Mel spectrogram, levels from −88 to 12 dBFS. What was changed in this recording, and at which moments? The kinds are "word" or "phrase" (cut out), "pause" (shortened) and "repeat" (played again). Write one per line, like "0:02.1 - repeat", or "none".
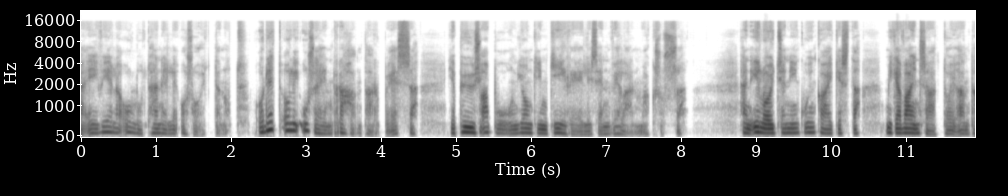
0:02.3 - pause
0:05.3 - word
0:09.3 - word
